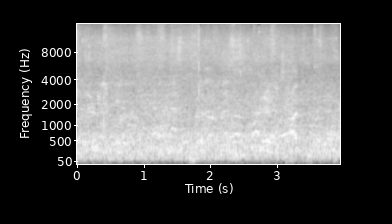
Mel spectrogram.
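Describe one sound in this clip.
Two men talk nearby.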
